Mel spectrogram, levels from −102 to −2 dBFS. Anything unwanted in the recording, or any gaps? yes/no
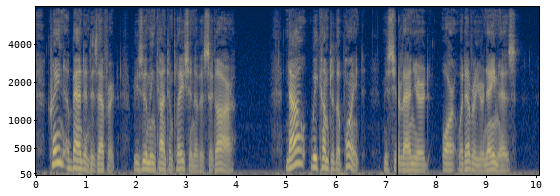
yes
